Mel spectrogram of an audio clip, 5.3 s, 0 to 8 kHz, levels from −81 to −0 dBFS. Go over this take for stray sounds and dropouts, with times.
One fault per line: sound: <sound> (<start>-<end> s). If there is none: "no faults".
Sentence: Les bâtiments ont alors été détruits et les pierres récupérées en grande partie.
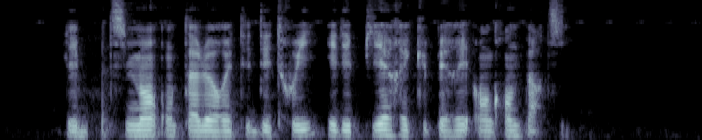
sound: dropout (0.7-0.8 s)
